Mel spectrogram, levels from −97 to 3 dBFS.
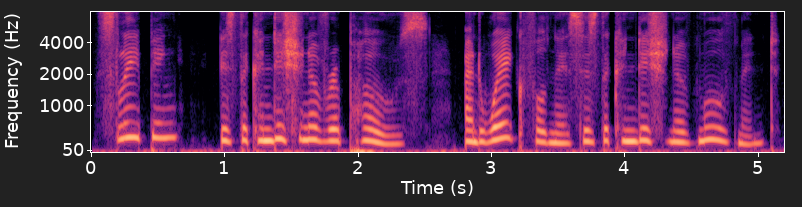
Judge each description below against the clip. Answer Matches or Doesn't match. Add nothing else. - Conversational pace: Matches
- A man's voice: Doesn't match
